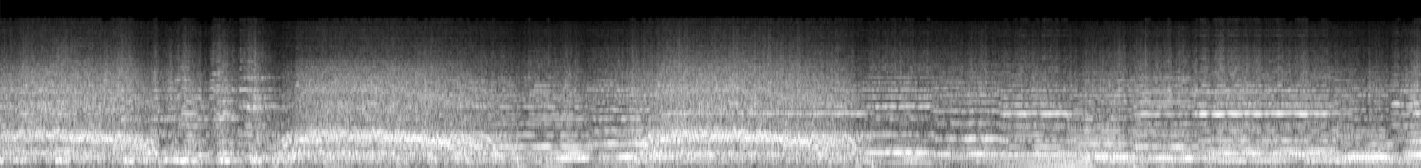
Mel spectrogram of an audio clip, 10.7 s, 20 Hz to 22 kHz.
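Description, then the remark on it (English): Soldiers of the 10th Army cheer Mr. Churchill, a large crowd shouting loudly in sustained, swelling waves, with a dense, roaring texture and a steadier tonal backdrop beneath toward the end. “It was the 10th Army's turn to cheer the chief.”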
